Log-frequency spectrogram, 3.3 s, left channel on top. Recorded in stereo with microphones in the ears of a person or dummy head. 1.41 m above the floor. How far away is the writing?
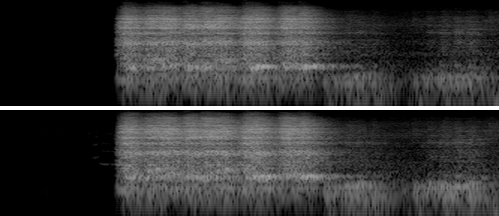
About 1.4 m.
